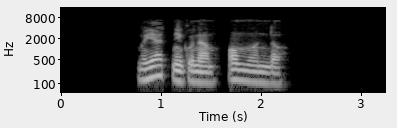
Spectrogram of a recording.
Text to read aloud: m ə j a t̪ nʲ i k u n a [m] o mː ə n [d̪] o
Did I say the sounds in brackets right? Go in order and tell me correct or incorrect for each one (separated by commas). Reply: correct, correct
